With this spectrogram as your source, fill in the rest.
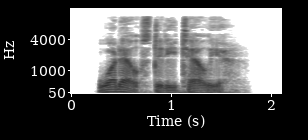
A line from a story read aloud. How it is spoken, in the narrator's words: asked Bill, lowering his voice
